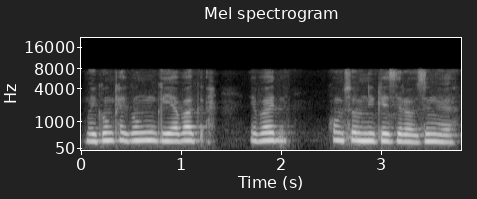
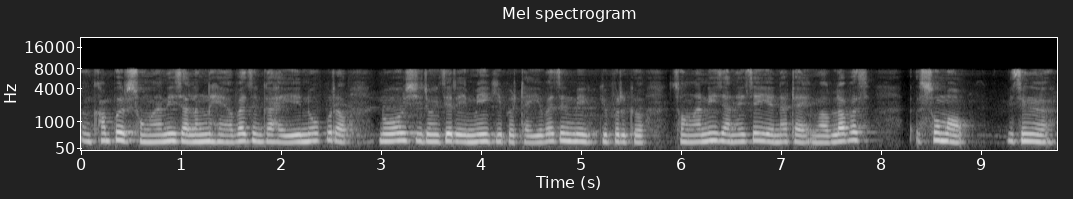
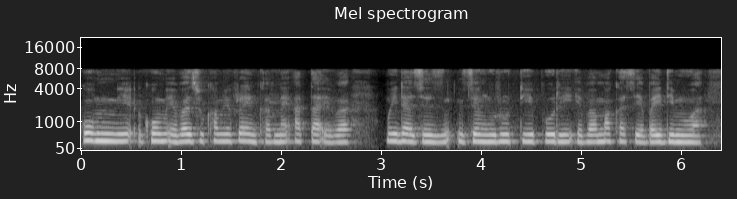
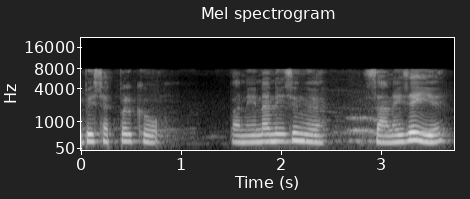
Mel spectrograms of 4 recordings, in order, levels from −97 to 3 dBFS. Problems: low volume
